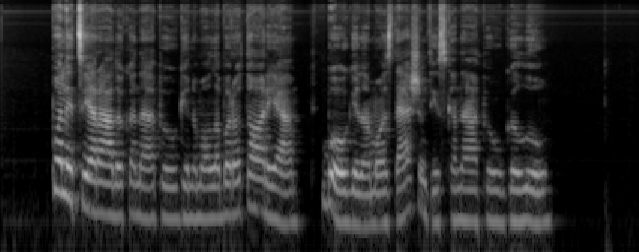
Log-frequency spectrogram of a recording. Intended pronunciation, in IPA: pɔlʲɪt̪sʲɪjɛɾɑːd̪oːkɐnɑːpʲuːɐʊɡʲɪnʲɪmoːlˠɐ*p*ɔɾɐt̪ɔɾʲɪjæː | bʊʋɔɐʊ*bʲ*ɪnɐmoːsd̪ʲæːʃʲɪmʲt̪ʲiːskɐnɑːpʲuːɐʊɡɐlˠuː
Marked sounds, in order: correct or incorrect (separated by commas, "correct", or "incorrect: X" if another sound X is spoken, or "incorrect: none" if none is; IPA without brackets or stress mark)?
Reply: incorrect: b, incorrect: ɡʲ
